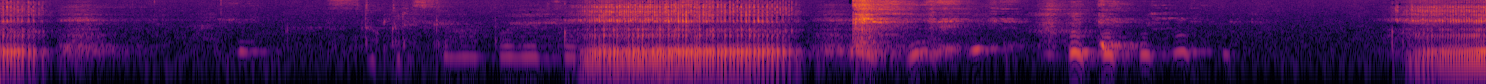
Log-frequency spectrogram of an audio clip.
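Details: Father snoring: loud rough snoring on the in-breath, with quieter breathing and low murmurs between breaths.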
